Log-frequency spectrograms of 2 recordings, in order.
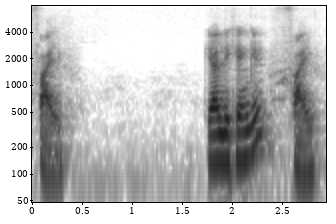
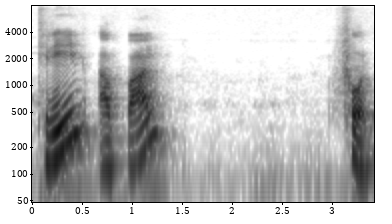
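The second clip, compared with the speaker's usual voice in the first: slow reading; much slower than usual. Shown as a demonstration. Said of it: "ऐसे पढ़ेंगे".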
